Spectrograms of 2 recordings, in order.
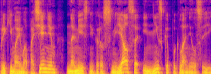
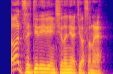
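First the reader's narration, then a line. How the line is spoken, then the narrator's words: Barked angrily. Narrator (Russian): рявкнула моя домохозяйка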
